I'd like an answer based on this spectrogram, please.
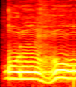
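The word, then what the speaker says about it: قل: তিনি আল্লাহ এক অদ্বিতীয় আর যদি কুল না বলে যদি বলেন কুল গলার ভিতরে না নিয়ে কুলহু আল্লাহু আহাদ তাহলে হবে খাও তিনি আল্লাহ এক অদ্বিতীয় নাউজুবিল্লাহ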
